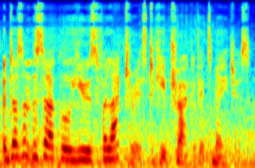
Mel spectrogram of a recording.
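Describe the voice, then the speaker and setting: A woman's voice: fairly high pitch, big pitch swings, a little fast, music in the background. An actress playing a blunt, flippant female adventurer in a dramatic video game, with a wry delivery. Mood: dry, curious. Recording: reverberant hall with ambient noise.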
